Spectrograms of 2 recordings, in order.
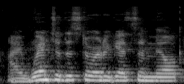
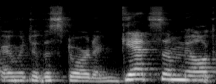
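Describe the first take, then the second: First: "went" punched hardest in the sentence; stress on WENT. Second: "get" pushed out as the peak word; stress on GET. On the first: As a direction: hit "went", leave the rest light. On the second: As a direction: make "get" the word that matters. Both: Shown as a demonstration. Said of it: "how emphasis on certain words changes".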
